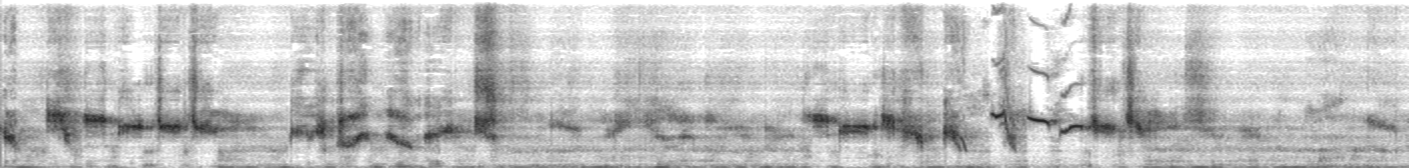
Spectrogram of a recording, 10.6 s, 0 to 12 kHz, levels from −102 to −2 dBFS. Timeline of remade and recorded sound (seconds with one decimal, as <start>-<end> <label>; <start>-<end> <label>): 0.0-7.2 remade; 7.2-8.1 recorded; 8.1-10.6 remade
